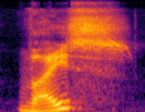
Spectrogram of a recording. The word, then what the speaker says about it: Weiss: earlier like yang and vice i think are the other two right though they pronounce it weiss because they're american um yeah what the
